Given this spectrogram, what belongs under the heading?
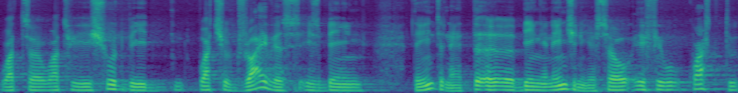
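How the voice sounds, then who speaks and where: A man is talking. He keeps a moderate pace. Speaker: conference speaker. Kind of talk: conference talk. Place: hall. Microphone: podium.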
